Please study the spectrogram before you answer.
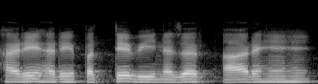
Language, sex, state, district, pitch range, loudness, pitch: Hindi, male, Uttar Pradesh, Lucknow, 120-130 Hz, -16 LUFS, 125 Hz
